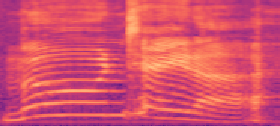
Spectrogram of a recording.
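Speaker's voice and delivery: Moontaina very drawn out, high "MOOOON-TAY-na"; playful mispronunciation. Retold or imitated. Streamer relishing Jack's joke name for Montana, playful mispronunciation. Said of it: "This is good".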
